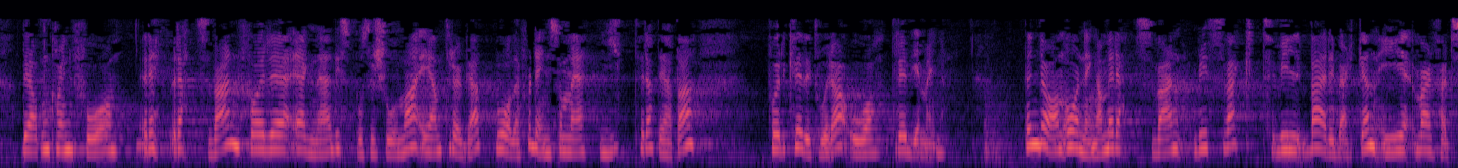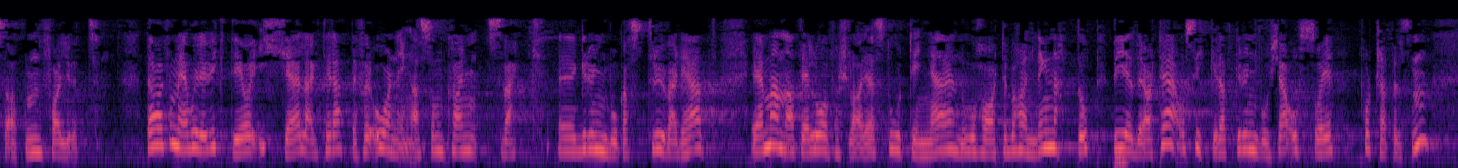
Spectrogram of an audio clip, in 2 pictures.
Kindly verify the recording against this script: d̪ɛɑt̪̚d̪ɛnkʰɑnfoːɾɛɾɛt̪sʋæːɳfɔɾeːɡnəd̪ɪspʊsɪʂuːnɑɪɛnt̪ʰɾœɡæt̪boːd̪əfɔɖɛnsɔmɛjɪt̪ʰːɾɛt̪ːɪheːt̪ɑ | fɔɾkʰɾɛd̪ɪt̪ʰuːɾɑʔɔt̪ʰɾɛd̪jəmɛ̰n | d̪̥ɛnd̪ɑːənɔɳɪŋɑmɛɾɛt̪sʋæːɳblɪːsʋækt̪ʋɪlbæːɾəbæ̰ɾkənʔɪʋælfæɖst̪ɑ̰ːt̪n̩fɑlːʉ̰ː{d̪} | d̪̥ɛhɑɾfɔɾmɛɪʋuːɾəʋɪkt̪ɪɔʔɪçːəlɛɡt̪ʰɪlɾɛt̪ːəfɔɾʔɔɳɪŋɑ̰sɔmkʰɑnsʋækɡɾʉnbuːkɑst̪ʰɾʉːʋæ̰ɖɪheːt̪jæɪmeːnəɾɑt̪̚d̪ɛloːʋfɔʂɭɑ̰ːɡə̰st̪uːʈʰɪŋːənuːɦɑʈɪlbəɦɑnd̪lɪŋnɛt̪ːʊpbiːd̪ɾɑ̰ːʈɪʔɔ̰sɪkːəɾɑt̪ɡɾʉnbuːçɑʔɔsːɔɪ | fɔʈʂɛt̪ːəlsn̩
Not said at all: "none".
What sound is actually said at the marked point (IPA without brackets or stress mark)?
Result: t̪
